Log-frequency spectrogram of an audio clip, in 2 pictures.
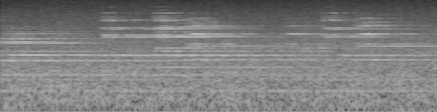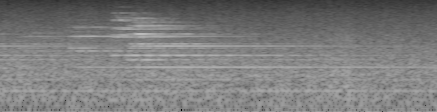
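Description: Bells rung at the elevation of the chalice during the consecration of the Mass: several strikes about every two seconds, each left ringing on.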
